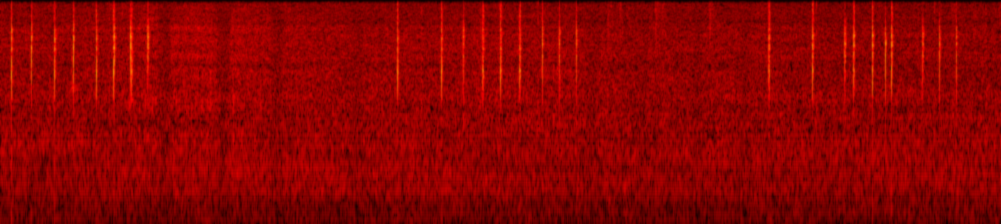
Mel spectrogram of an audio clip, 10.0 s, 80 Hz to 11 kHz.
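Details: Two sperm whales exchange click codas: both first produce the same regular type, one switches to a 1+1+3 coda over the other, then both produce 1+1+3; they pause and click simultaneously, overlapping.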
